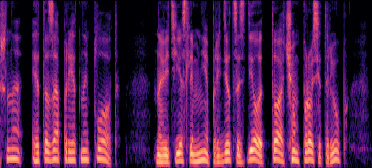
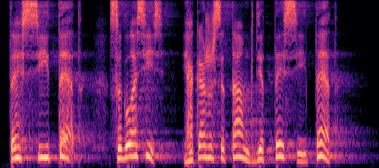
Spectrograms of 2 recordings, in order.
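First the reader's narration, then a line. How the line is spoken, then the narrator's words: Silent inner shout. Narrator (Russian): беззвучный голос в моей голове кричал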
